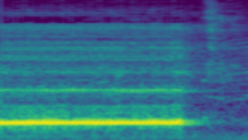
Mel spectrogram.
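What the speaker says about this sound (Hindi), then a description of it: "मैं अभी अपने बेटे को फोन करती हूँ" A telephone dial tone hums steadily and loudly for about a second as a call is placed, then stops abruptly.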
